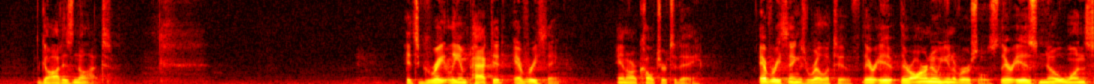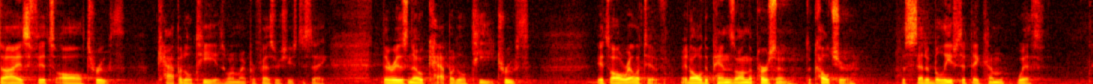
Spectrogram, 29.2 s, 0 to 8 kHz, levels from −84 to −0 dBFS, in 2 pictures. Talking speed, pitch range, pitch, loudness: 130 wpm, 100-120 Hz, 110 Hz, -23 LUFS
